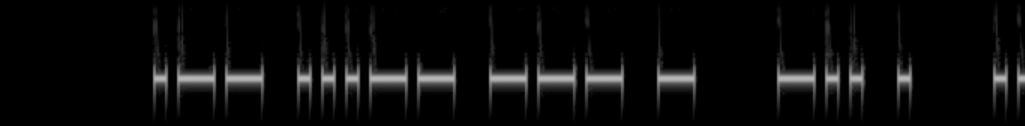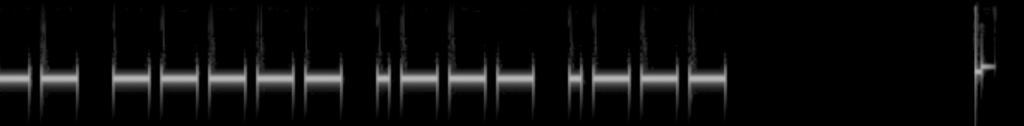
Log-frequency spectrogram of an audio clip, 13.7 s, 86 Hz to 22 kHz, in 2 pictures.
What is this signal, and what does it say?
Morse code, heard as a keyed tone, about 15 wpm, 700 Hz. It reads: W3OT DE W0JJ
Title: USA Callsign DE Callsign - 4 Characters - 15wpm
